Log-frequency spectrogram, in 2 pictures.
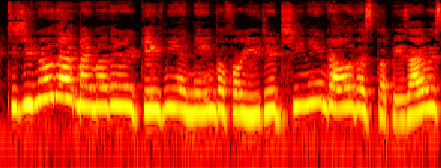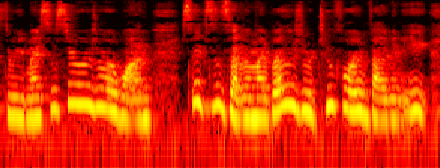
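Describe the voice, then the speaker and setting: Lady doing a super chatty girl dog for a kids storybook, really high n bright, excited, rambles nonstop. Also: brisk, heavily acted, poor audio. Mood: rambling, excited. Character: chatty female talking dog, excitable family pet. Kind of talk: animated children's storybook read-aloud.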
